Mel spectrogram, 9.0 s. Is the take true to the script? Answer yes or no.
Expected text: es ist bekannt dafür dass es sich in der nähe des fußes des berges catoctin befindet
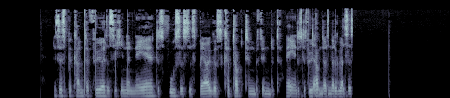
no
